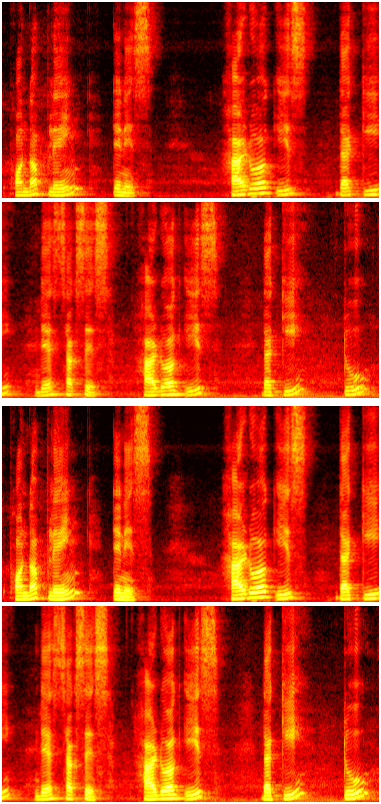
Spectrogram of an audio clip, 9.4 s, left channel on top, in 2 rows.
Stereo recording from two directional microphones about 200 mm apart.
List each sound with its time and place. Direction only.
0.1 s speech: 40° right (ahead or behind)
